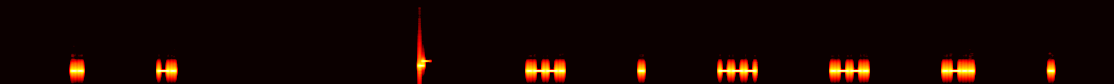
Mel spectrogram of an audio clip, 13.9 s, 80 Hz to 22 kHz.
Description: Morse code, heard as a keyed tone, about 30 wpm, spaced as for 8 wpm, 700 Hz. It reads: IN PEOPLE
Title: 8x Character Spacing - Top 100 Words - 30wpm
